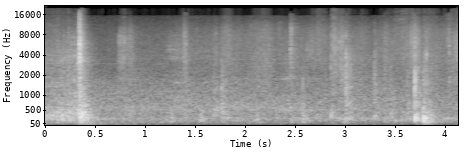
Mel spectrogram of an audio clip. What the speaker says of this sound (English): This slides open, and then you have drawers that pull out.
